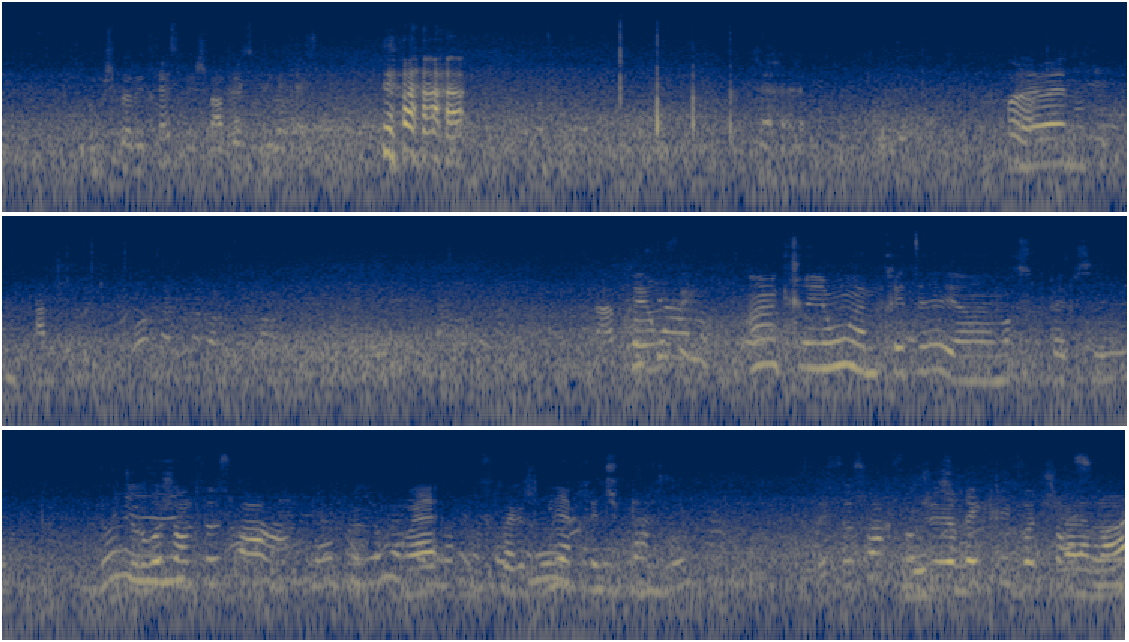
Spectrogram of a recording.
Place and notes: Brazil, Bahia, Ilha de Itaparica - Une brésilienne et cinq françaises sur l'île d'Itaparica.
Mercredi (Quarta-feira de cinzas), après-midi, bikini babes chant sur la plage.
- Loteamento Parque Ens do Sol, Bahia, Brazil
